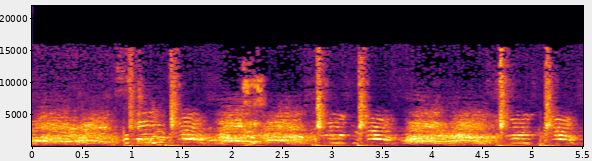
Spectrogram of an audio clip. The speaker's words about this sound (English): Here is the protesters pounding on the door to the legislature.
